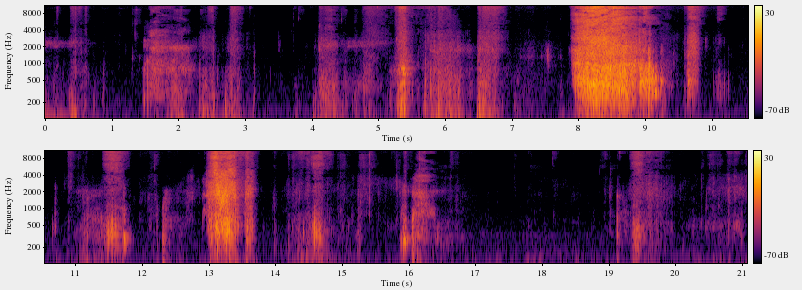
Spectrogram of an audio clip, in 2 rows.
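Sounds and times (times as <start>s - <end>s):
person sneezing: 7.9s - 9.8s, 13.0s - 13.7s.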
